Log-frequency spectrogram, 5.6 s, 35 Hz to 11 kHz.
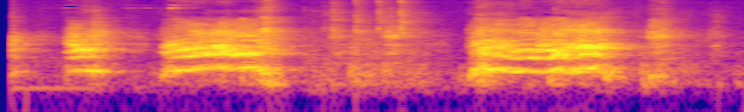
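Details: Three pet dogs at play during a morning routine, an 11-year-old Mini Schnauzer, a 9-year-old female Basset and a 2-year-old Yorkie: two long bursts of rough, growly barking, each about a second, separated by a brief lull.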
